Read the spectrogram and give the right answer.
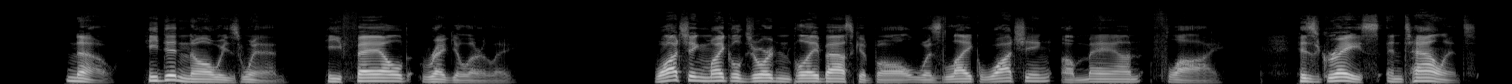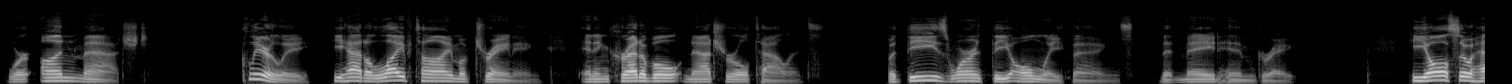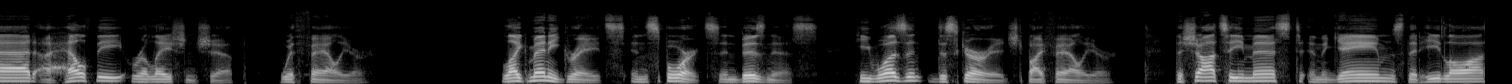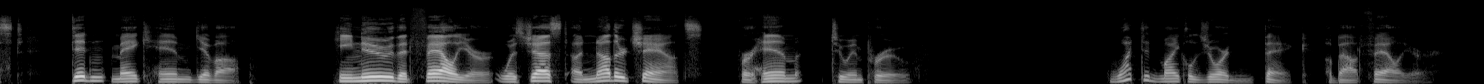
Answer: He thought that failure was just another chance for him to improve.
